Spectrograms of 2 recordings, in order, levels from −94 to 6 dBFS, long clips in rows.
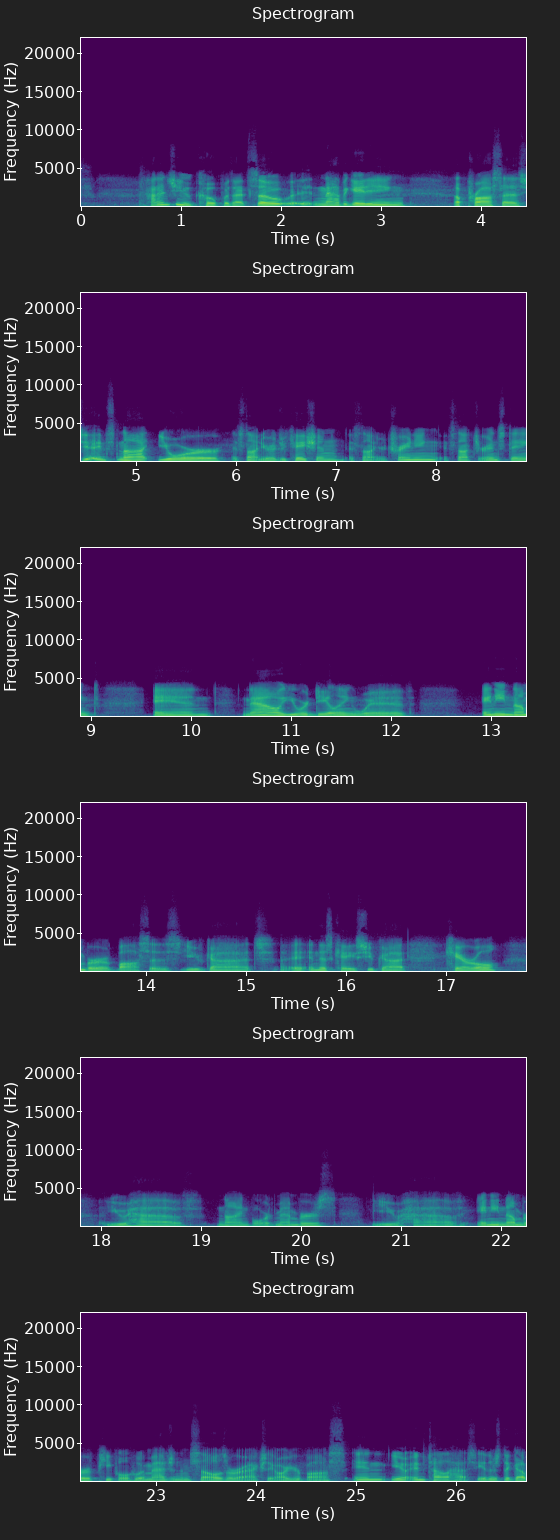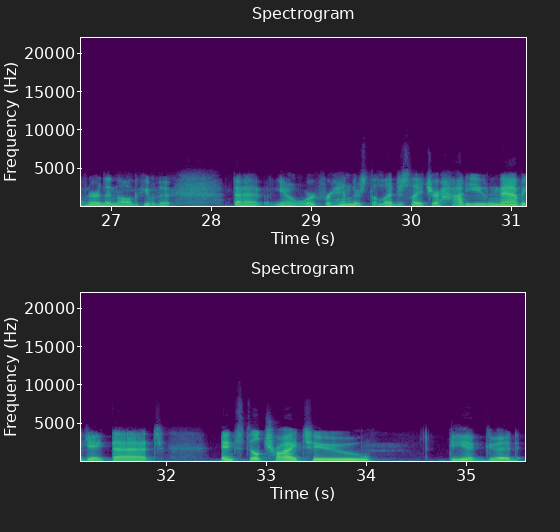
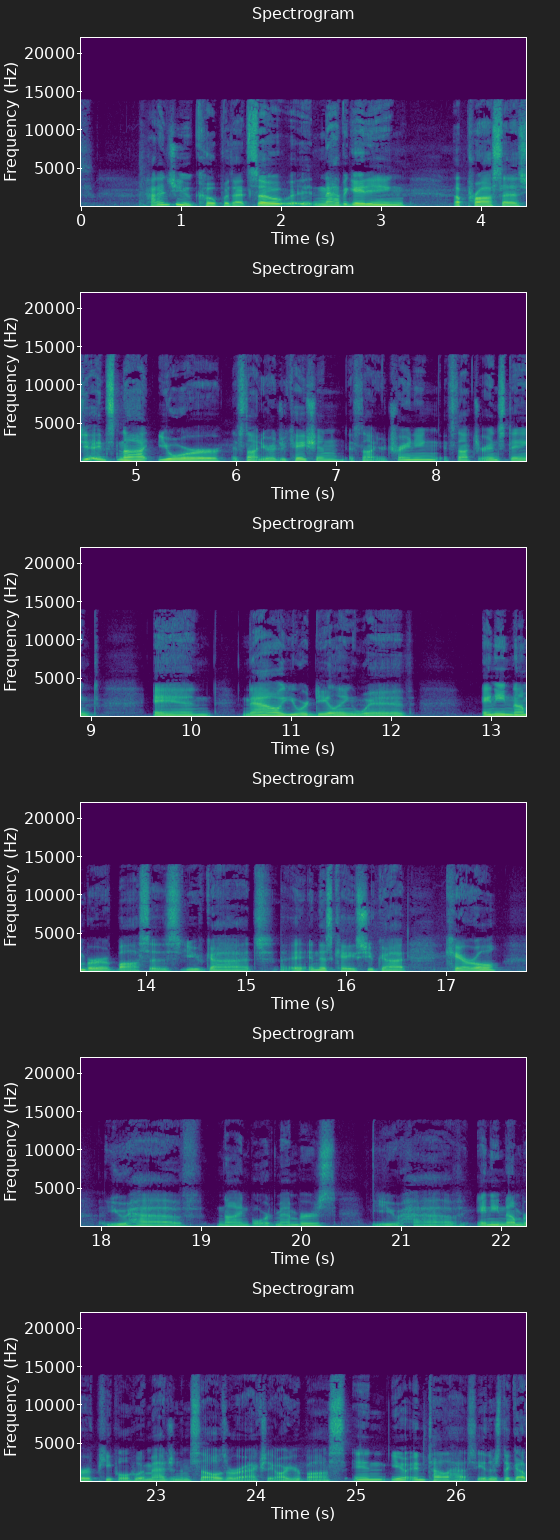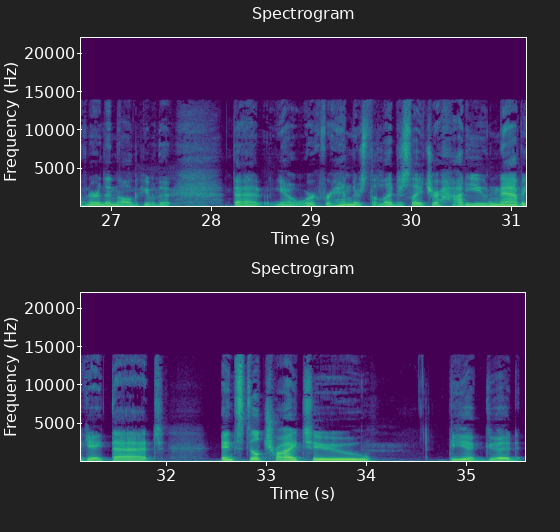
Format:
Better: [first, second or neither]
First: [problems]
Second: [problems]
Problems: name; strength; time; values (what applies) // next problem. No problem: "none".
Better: second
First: muffled; very; fading above 3.5 kHz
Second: none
